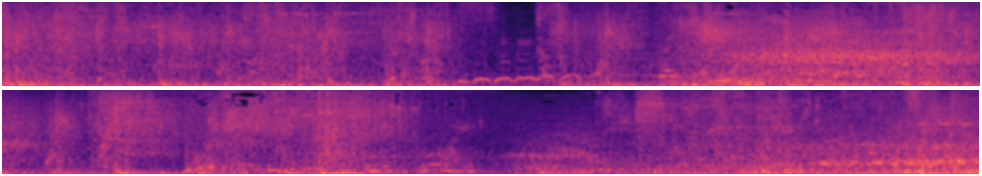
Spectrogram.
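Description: Game spells whoosh, crackle and boom during a fight.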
